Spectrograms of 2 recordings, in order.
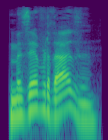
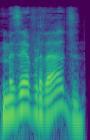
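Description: The two takes are said the same way.

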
